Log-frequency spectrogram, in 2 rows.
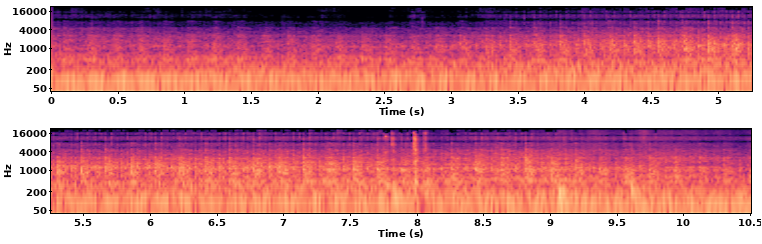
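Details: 7.3 Powerstroke diesel, first runs after 10 years, with new oil, oil filter and fuel filter: an uneven, lumpy idle with irregular clatter at about three pulses a second, like a miss; injectors suspected but unconfirmed, sounds fine when revved.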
